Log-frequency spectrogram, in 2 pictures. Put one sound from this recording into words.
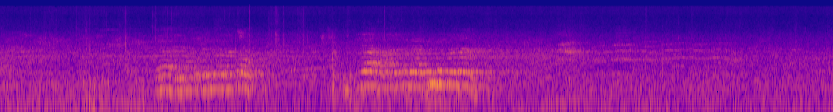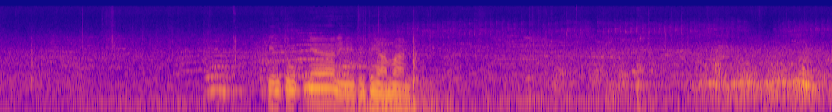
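A plastic lining crinkles under hands.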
